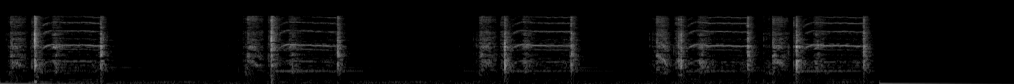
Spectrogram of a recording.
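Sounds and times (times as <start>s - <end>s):
camera: 0.0s - 1.2s, 2.4s - 3.5s, 4.7s - 5.9s, 6.5s - 8.8s.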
